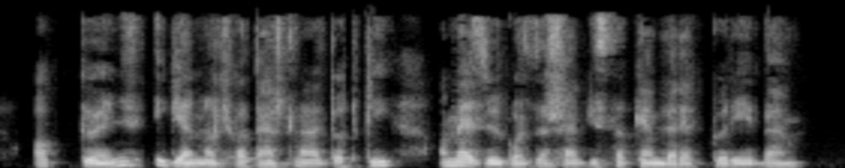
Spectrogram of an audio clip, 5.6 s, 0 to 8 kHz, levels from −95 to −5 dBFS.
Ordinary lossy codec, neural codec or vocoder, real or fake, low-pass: AAC, 32 kbps; codec, 16 kHz, 4 kbps, X-Codec, HuBERT features, trained on balanced general audio; fake; 7.2 kHz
